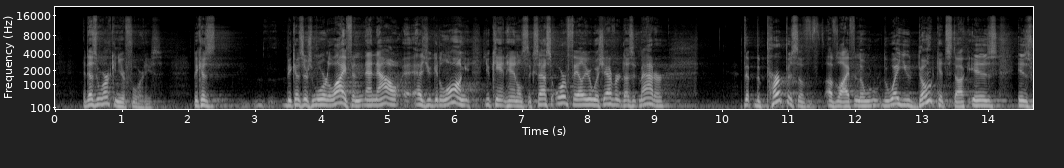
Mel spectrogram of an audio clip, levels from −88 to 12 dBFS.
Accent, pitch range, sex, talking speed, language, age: American, 135-170 Hz, male, 185 wpm, English, 50-69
